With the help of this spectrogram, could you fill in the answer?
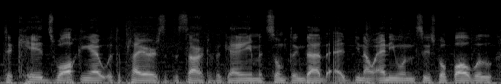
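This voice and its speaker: A man's voice: sits low, flat delivery, fast. A man in a radio studio chatting casually as a sports news guest, rambling with fillers.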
